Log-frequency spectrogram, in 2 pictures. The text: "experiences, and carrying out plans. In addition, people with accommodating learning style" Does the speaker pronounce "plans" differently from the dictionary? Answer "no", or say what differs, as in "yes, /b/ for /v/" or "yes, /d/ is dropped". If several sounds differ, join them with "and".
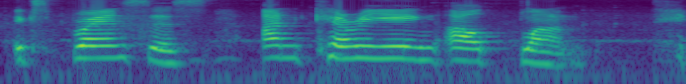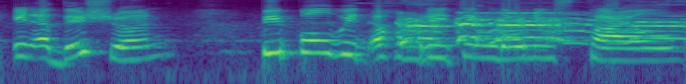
yes, /z/ is dropped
